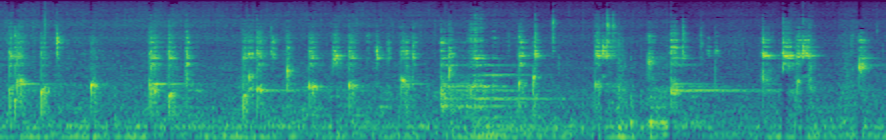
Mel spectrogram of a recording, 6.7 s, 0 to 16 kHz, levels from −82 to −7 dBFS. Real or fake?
fake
